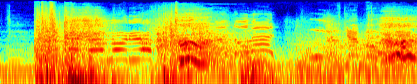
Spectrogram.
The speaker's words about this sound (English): Ryan wakes up as the container doors are pushed closed.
